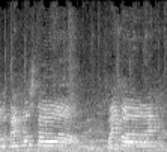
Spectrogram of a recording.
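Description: A woman's high-pitched voice in two or three lively, sing-song phrases, the pitch sliding up and down.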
